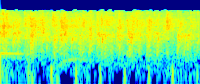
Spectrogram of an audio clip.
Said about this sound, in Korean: 야, 박수 많이 들어가시죠.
